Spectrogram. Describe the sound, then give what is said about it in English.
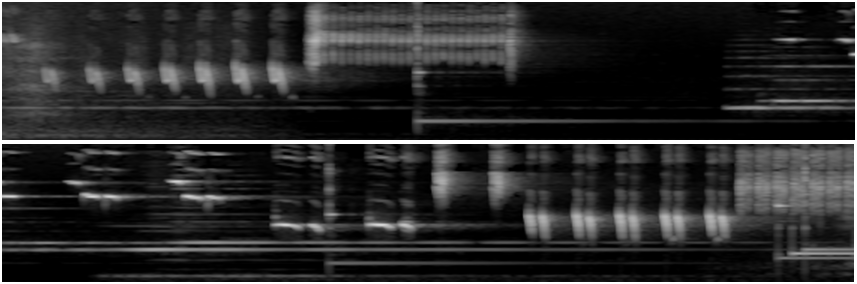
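A nightingale sings alone, mixing rapid runs of repeated chirps, long pure whistled notes and buzzy trills in a varied, rich sequence with a short pause midway. “No, I have heard a nightingale at some point, but they're quite difficult to spot, you know, because they're quite tiny birds and they're always very, very high up in trees.”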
